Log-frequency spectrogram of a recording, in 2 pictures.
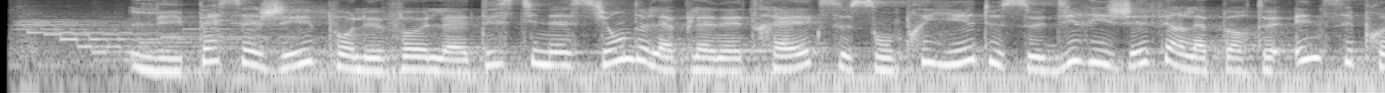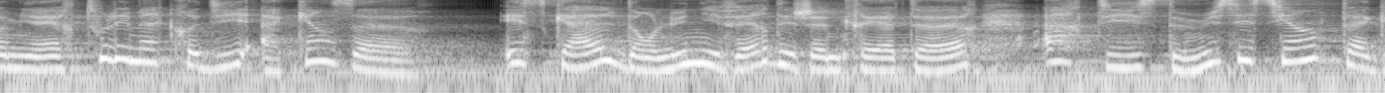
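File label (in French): French, female, character; voice demos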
